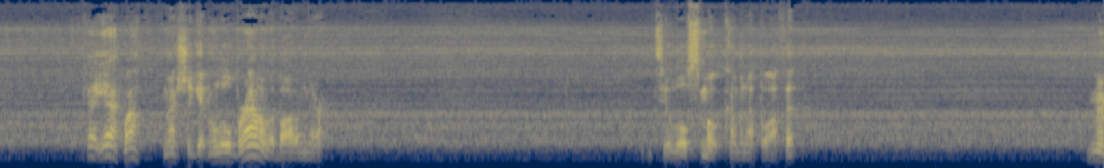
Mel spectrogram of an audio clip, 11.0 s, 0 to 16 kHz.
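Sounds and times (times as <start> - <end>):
gas stove hissing: 0.0 - 11.0.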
